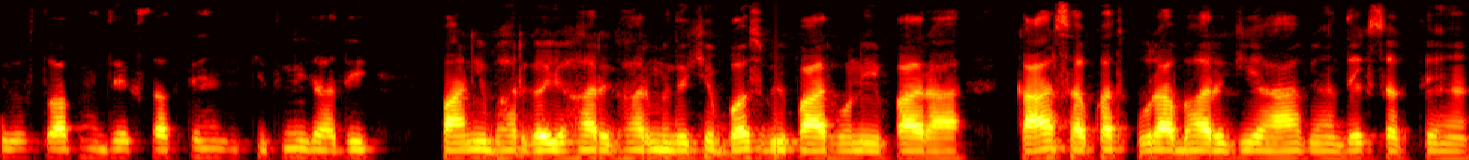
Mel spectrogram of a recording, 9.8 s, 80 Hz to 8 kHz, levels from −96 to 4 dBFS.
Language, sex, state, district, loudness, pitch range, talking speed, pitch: Hindi, male, Bihar, Jahanabad, -19 LUFS, 105-110 Hz, 240 wpm, 110 Hz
